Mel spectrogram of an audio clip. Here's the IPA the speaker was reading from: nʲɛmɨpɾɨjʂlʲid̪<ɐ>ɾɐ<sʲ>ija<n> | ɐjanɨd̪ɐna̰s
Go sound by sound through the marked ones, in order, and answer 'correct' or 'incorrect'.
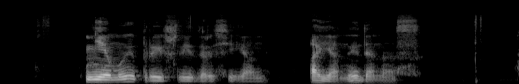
correct, correct, correct

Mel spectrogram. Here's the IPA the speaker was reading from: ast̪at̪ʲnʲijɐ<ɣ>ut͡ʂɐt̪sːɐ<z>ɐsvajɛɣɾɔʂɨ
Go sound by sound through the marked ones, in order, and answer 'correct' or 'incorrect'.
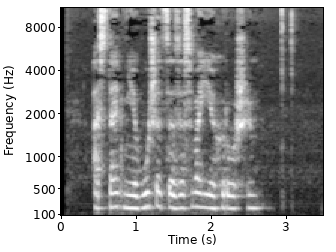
incorrect: v, correct

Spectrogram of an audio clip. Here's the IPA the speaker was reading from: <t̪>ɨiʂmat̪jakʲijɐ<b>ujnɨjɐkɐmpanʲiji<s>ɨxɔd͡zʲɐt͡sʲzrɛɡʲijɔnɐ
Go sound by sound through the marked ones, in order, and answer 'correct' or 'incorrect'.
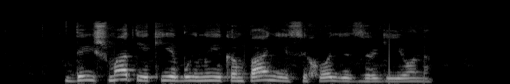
incorrect: d̪, correct, correct

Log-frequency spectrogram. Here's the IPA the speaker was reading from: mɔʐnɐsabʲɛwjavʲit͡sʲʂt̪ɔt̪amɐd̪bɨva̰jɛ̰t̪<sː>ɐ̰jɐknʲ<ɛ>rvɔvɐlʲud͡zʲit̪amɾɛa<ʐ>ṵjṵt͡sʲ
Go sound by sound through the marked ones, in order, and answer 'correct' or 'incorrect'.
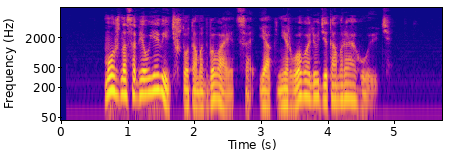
correct, correct, incorrect: ɣ

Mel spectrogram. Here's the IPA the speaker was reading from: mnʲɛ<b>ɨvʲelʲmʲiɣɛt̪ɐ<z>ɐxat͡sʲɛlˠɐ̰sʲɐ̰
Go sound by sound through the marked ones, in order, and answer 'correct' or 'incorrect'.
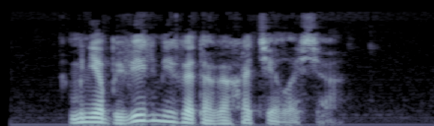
correct, incorrect: ɣ

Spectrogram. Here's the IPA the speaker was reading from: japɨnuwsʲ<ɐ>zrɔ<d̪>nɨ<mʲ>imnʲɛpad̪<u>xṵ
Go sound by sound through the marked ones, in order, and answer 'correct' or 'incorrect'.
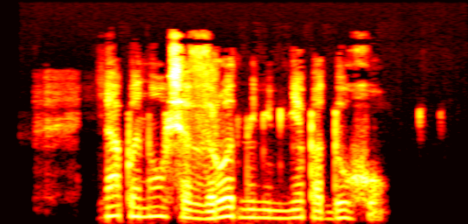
correct, correct, correct, correct

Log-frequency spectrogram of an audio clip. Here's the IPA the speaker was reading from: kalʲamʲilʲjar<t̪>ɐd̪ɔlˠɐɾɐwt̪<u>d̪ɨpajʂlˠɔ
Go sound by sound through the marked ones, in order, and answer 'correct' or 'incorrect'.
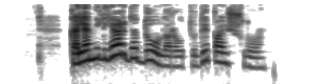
incorrect: d̪, correct

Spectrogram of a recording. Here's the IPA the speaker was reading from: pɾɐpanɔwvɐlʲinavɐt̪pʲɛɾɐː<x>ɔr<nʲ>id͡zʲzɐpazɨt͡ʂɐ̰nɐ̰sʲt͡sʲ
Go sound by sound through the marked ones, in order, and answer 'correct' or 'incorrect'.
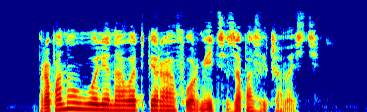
incorrect: f, incorrect: mʲ

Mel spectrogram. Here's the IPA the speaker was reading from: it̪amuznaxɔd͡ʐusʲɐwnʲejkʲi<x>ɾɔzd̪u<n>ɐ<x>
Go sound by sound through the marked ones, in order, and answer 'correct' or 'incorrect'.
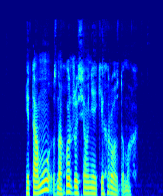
correct, incorrect: m, correct

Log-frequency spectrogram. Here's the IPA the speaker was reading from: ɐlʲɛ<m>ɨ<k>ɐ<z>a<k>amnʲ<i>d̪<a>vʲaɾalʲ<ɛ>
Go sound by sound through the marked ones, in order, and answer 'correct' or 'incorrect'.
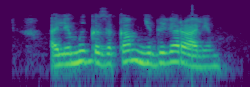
correct, correct, correct, correct, incorrect: ɛ, incorrect: ɐ, incorrect: i

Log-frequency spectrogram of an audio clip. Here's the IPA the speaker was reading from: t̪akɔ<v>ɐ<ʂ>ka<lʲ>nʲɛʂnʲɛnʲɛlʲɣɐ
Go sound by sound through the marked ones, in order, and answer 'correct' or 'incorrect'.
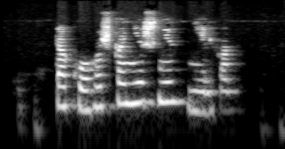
incorrect: ɣ, correct, incorrect: none

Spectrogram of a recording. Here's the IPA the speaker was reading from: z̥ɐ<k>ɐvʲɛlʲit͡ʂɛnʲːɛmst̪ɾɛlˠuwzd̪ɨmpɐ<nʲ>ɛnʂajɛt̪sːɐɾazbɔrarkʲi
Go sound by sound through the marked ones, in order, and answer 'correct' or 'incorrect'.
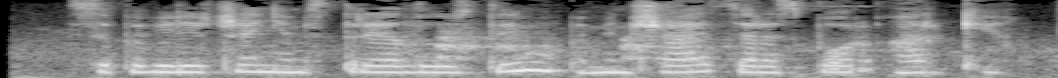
incorrect: p, incorrect: mʲ

